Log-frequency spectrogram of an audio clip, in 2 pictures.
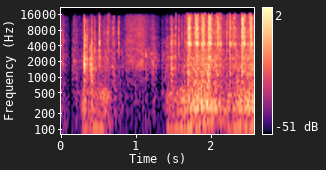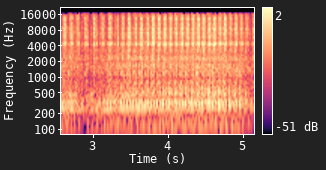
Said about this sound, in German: sitzt an seiner Nähmaschine. Durch seine Finger gleiten lange flache Streifen, leicht keulenförmig, in beigen, weißen oder braunen Farbtönen. Es ist Fischleder, also die Haut von Fischen, die er gegerbt hat.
